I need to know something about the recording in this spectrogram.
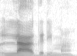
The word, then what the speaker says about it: lágrima: Lo mismo lágrima. Lágrima tiene el acento en la antepenúltima sílaba y lleva tilde.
